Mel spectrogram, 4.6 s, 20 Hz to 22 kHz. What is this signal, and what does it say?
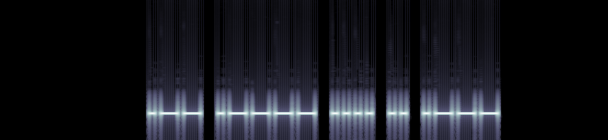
Morse code, heard as a keyed tone, about 28 wpm, 700 Hz. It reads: W1HIJ
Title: Call Signs Repeated 3x - 28wpm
